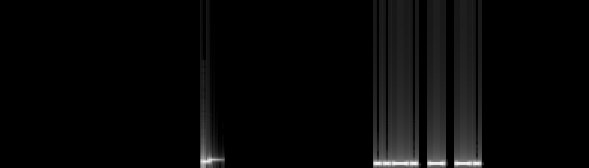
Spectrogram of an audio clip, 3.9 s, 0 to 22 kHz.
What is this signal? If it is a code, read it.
Morse code, heard as a keyed tone, about 40 wpm, 700 Hz. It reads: FTN
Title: USA Call Sign Postfixes - 3 Letters 40wpm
